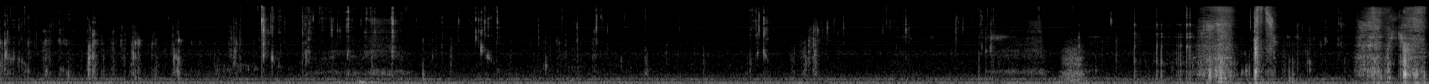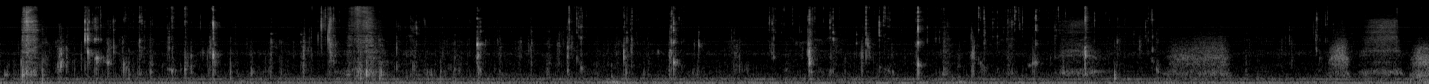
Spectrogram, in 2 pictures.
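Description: Close-miked chewing and biting of spicy tteokbokki: chewy rice cakes and fish cake in sauce, heard as many short wet clicks and smacks of the mouth. The eating noises grow louder and more frequent about twelve to fifteen seconds in, over a faint low hum.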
